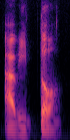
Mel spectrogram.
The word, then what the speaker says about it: habitó: Es decir, el acento es distintivo porque permite distinguir entre una y otra palabra. Hábito, habito, habitó. Por eso es distintivo el acento, ¿ya?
